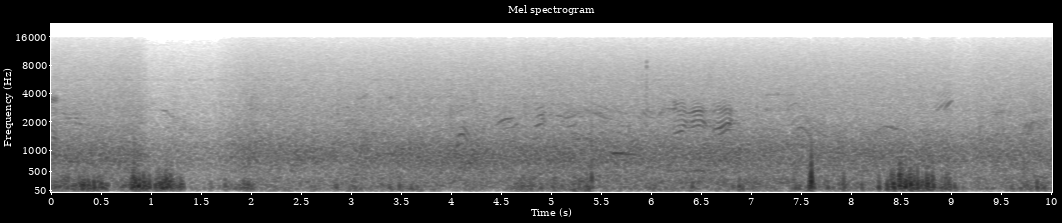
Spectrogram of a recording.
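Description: Wind gusts across an open field.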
